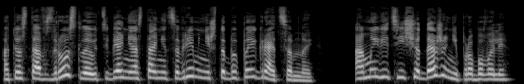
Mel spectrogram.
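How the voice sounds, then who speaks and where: A bossy, excitable little girl from a storybook, her voice pitched far above an adult's and pushed loud. She fires strict, demanding questions at whoever stands in front of her. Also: fast talker, dry recording. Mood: earnest.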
